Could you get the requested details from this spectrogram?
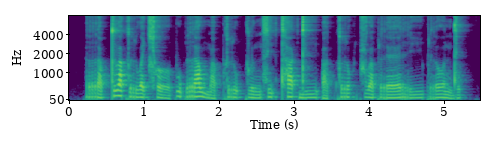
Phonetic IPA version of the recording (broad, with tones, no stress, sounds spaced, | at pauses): r a˨˩ p̚ t ɯ˥˩ a̯ k r u˧ a̯ t͡ɕʰ ɤː˨˩ p u˥˩ ʔ r a˥˩ w m a˨˩ p̚ k r u˦˥ ʔ k l ɯ˧ ŋ s i˥˩ ʔ tʰ a˥˩ k̚ d iː˦˥ ʔ a˨˩ t̚ k r o˦˥ k̚ t͡ɕ u˧ a̯ p r ɛː˦˥ r iː˦˥ p r ɤː˥˩ n d e˥˩ k̚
